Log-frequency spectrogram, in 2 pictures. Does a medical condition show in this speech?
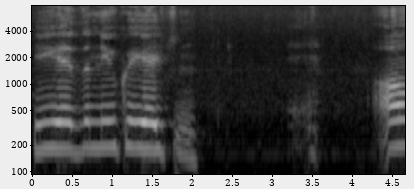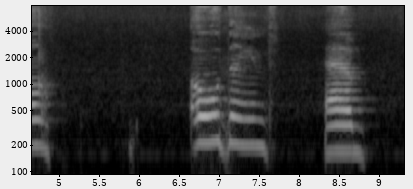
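Yes: cerebral palsy; carried everywhere by parents.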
